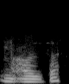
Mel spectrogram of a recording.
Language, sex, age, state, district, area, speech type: Kannada, male, 18-30, Karnataka, Kolar, rural, conversation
